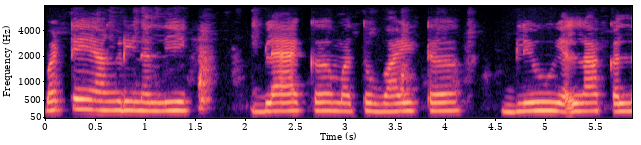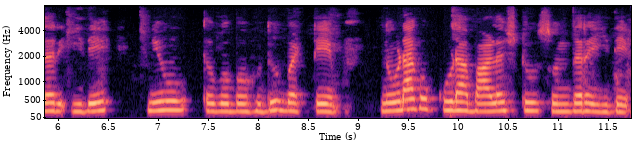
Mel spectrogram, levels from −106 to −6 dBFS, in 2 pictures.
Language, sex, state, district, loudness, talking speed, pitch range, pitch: Kannada, female, Karnataka, Bijapur, -26 LUFS, 80 wpm, 210-230 Hz, 220 Hz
